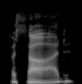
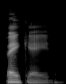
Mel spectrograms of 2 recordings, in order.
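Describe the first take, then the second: First: It is said as fuh-sahd. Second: It is said as fake-aid.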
